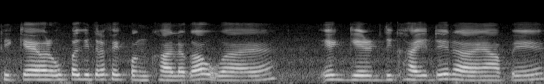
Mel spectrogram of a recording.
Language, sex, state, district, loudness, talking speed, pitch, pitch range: Hindi, female, Haryana, Jhajjar, -16 LUFS, 210 wpm, 215 Hz, 200-225 Hz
